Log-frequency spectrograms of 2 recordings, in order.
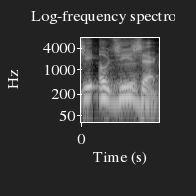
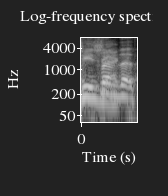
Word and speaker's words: Žižek: Is it Žižek? Is it no? Oh, it's Žižek. I'm getting from the recording room. They're telling me it's Žižek.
